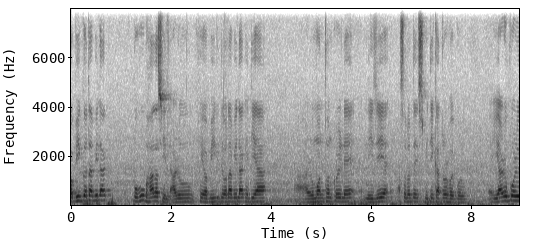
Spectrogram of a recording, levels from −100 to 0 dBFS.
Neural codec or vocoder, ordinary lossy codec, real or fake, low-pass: none; none; real; none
